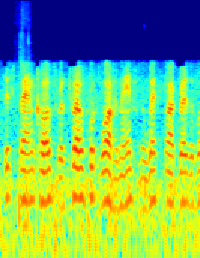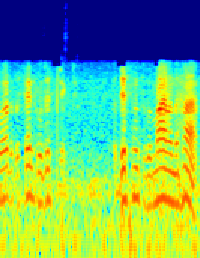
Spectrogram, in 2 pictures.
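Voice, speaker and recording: A man playing a grave, confident detective in 1940s radio drama style, speaking deliberately and with ominous emphasis. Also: fairly high pitch, fairly even intonation, lightly acted. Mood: earnest, explaining. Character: grave, confident male detective explaining his deductions. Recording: tinny, noisy old-time radio recording.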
